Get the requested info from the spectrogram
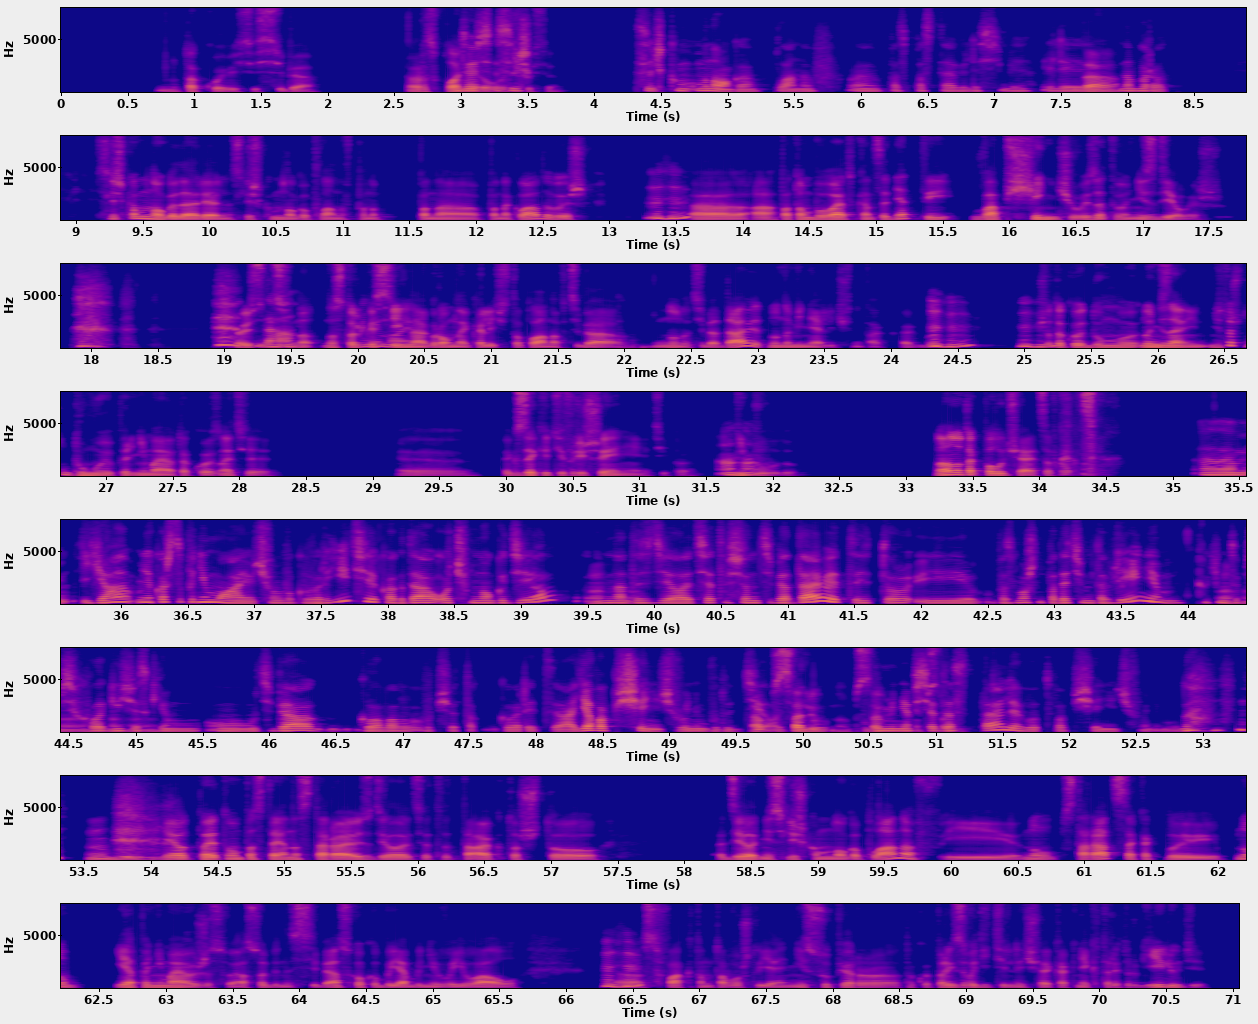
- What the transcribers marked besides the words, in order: laugh; other background noise; in English: "executive"; laughing while speaking: "в конце"; other noise; tapping; chuckle
- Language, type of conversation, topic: Russian, unstructured, Какие технологии помогают вам в организации времени?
